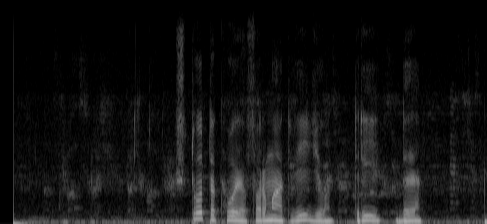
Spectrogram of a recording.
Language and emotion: Russian, neutral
